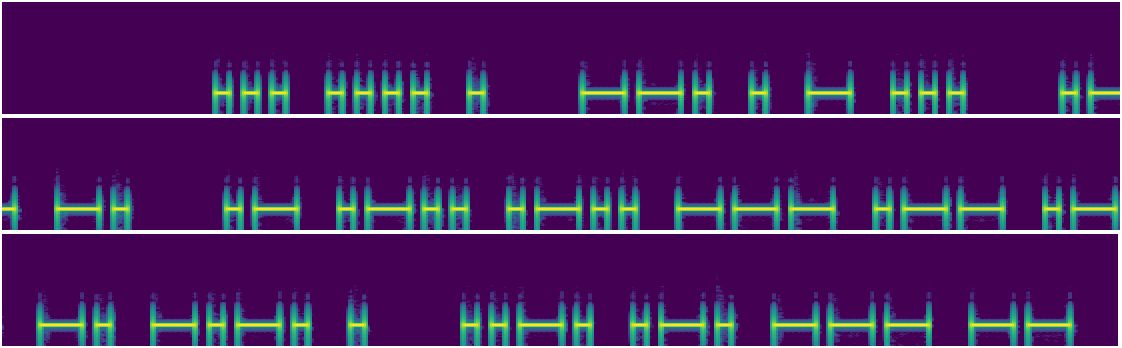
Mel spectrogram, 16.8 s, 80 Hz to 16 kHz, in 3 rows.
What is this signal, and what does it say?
Morse code, heard as a keyed tone, about 17 wpm, 700 Hz. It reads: SHE GETS AN ALLOWANCE FROM
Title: Easy Phrases 17wpm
